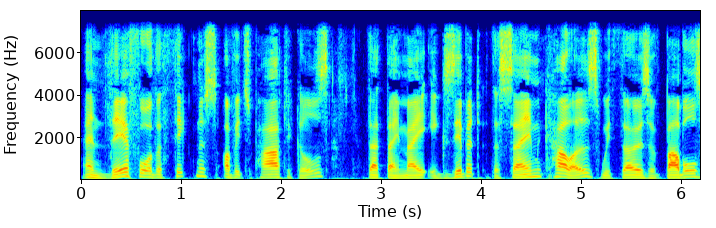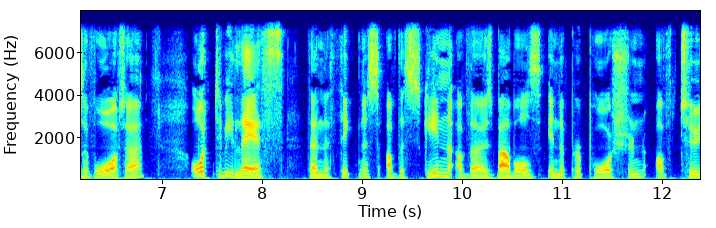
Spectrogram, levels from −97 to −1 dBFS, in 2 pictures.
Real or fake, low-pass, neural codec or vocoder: real; 7.2 kHz; none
